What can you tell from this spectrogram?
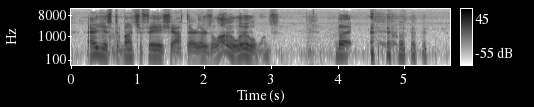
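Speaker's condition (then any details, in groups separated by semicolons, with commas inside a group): No condition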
